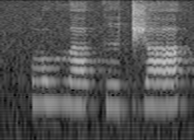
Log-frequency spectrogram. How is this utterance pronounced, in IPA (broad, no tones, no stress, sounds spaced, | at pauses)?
lˠ u ð a k ɪ d͡ʒ a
